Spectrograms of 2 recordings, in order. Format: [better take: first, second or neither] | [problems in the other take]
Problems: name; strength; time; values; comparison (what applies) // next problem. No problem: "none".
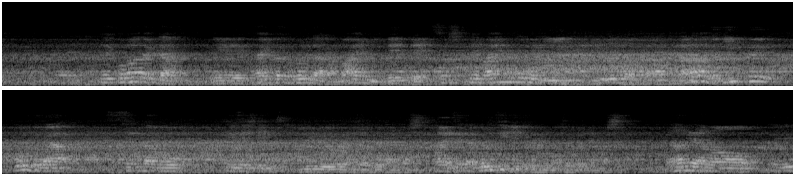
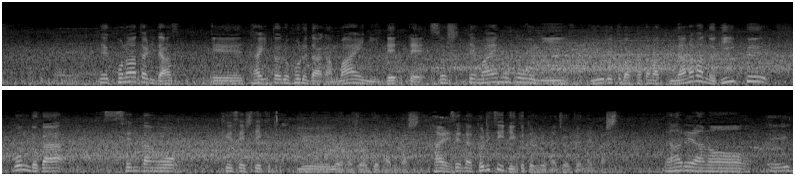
second | room echo; dies away in 0.7 s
